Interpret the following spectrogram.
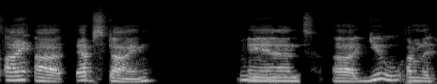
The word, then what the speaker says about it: Epstein: You pronounce it the German way.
